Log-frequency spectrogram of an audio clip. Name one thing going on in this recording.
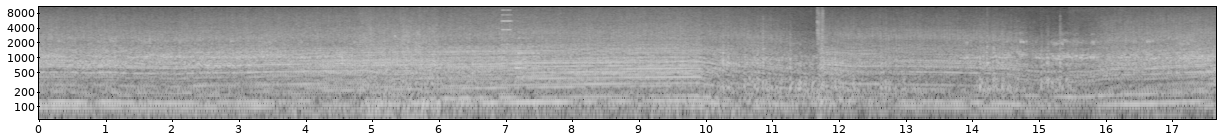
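A racing car engine roars loudly, revving through the gears.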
